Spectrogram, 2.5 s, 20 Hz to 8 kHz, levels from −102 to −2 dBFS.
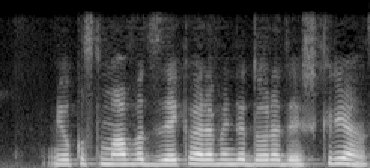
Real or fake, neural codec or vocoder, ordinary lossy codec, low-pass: fake; codec, 16 kHz in and 24 kHz out, 1 kbps, XY-Tokenizer; none; 7.2 kHz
